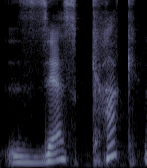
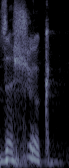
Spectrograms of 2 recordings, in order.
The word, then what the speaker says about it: Zeschuk: Zeskuk? Zeskchuk? – Anyway. – Z-E-S-C-H-U-K. So anyways, him. But Zeskuk.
